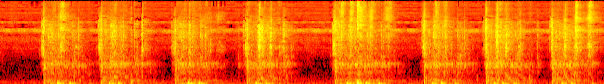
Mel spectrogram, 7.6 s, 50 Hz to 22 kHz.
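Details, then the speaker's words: Honda CG110 rebuilt to 125cc with a 5-speed, first starts: repeated short cranking bursts about once a second as the engine catches briefly and dies. Hard starting because ignition timing and valves are not yet set and the carburetor is uncleaned. "อ่าระบบไปผมยังไม่ได้ตั้งนะครับก็จะติดยากหน่อยนึงแล้วก็คาบูยังไม่ได้ล้างนะครับ"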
